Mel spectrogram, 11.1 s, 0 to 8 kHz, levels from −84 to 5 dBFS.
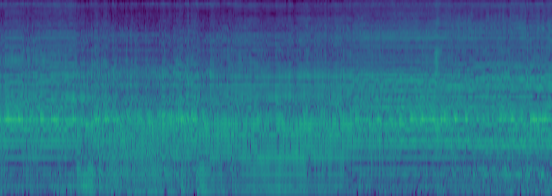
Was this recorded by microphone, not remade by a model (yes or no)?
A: no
